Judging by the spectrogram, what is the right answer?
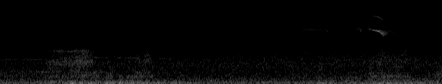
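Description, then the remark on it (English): A mockingbird on a street sings a few short, scattered phrases during a walk, faint, over a steady low rumble of outdoor background noise. “There's several mockingbirds on our street. This one's the most prolific singer.”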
